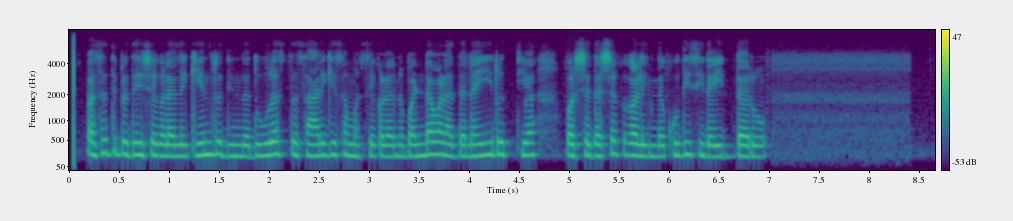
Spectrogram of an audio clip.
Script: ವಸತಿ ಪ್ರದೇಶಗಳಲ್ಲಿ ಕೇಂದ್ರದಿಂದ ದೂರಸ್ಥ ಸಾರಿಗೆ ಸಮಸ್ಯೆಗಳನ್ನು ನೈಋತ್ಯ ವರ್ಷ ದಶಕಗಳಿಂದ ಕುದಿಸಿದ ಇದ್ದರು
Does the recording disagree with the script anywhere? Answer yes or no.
yes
